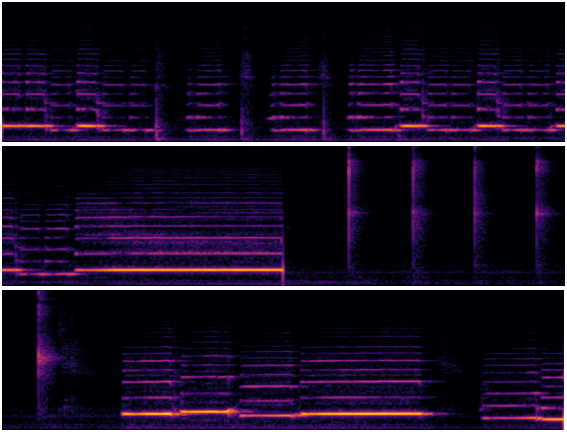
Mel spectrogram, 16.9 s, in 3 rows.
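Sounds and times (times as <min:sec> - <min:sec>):
recorder playing bass parts: 0:00.0 - 0:08.5, 0:12.5 - 0:16.8.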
